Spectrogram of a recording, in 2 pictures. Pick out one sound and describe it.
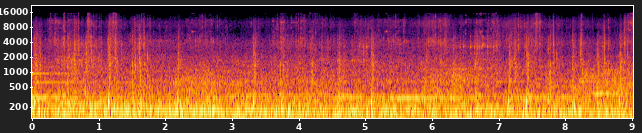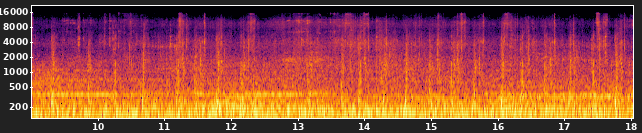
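Footsteps hurry over stone at a steady pace.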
